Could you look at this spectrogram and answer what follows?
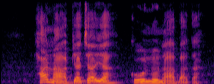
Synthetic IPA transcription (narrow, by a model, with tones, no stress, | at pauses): ha˦na˨a˨pja˦t͡ʃa˦ja˦ko˦nu˦na˨a˦ba˨ta˦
